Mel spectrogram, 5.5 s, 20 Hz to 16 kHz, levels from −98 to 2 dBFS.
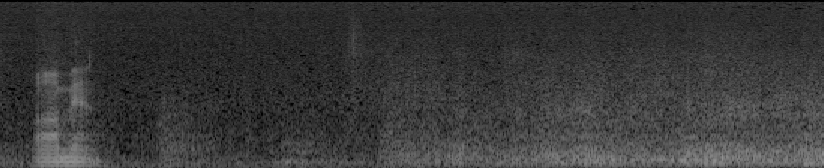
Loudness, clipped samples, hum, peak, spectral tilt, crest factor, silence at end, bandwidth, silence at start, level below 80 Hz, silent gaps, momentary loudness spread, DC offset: -49 LUFS; under 0.1%; none; -26 dBFS; -4.5 dB/octave; 24 dB; 0 s; 16 kHz; 0 s; -66 dBFS; none; 12 LU; under 0.1%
